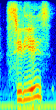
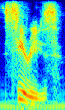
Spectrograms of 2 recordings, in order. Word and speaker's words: series: okay next up is the word series instead of cdas it's series series okay very good uh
